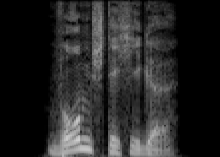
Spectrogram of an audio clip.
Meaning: inflection of wurmstichig: 1. strong/mixed nominative/accusative feminine singular 2. strong nominative/accusative plural 3. weak nominative all-gender singular
- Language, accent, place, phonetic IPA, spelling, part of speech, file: German, Germany, Berlin, [ˈvʊʁmˌʃtɪçɪɡə], wurmstichige, adjective, De-wurmstichige.ogg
